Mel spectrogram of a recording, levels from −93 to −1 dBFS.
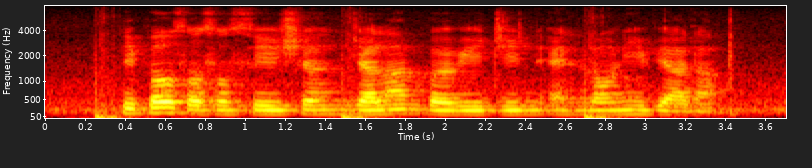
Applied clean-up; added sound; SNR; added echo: none; Car; 19 dB; none.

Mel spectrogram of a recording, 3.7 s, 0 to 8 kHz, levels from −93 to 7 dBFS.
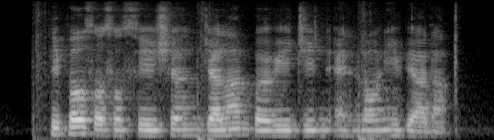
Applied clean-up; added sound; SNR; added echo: neural mask model RNNoise.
